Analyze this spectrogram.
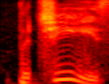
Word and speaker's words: Bajeez: Bajeez. That's how you say it.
